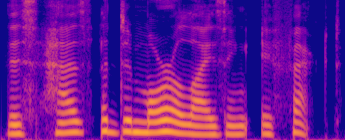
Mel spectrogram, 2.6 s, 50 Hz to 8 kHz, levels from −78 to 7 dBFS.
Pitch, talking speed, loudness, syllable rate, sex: 200 Hz, 115 wpm, -16 LUFS, 4.1 syllables/s, female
